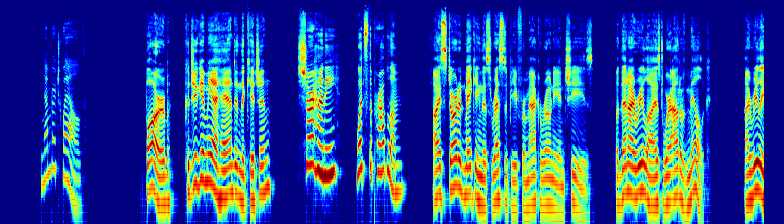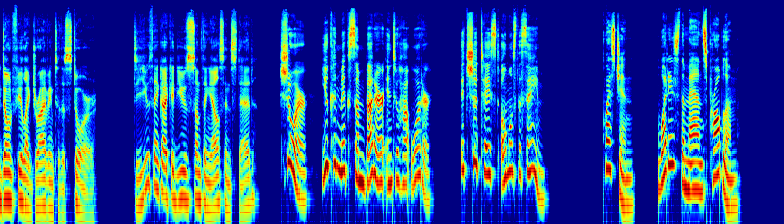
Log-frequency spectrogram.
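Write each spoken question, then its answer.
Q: What is the man's problem?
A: They are out of milk for his recipe.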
